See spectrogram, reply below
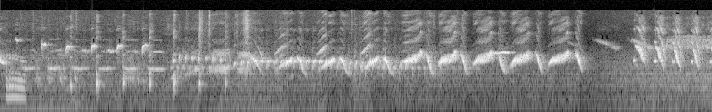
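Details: Partly tamed Chinese hwamei kept in a cage sings clipped repeated notes, then a lively rolling series of twisting whistles, breaking off before a final few high notes.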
